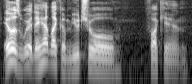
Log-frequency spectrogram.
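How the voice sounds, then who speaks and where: A man's voice: mid-range voice, lively intonation, moderate pace, fairly bright tone, dry recording. A young man talks loosely on a podcast, circling his point with constant fillers. He laughs often as he tells stories in a casual chat. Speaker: podcast co-host.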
